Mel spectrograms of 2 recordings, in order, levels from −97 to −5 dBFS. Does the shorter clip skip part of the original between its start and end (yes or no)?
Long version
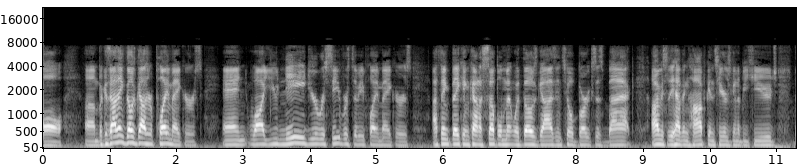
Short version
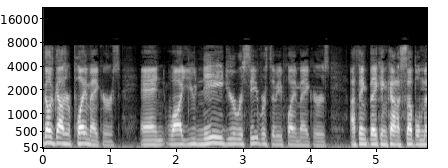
no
